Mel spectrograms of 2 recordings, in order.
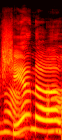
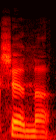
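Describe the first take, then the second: First: The first vowel sounds like the word hey. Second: The first vowel does not sound like hey. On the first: The speaker calls it wrong. "I said like känna, like it sounds like I'm saying hey" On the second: The speaker calls it right. "I mean like känna"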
